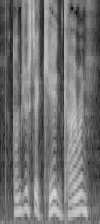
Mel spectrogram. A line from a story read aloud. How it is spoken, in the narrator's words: I said miserably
